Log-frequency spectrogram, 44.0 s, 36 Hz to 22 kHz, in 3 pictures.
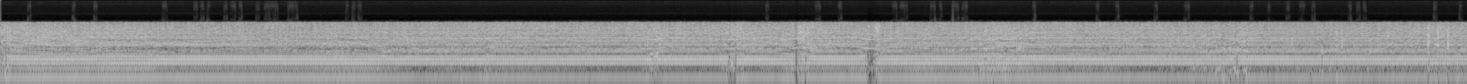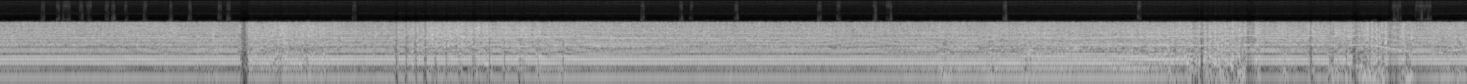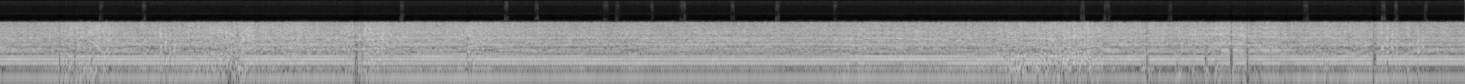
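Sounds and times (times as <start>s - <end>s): steady low droning tones: 0.0s - 43.9s
quadcopter motors whining: 17.2s - 34.4s, 39.3s - 43.9s.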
